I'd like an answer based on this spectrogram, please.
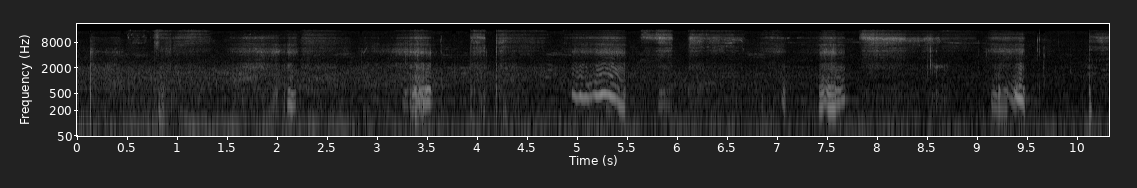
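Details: Two-month-old American Staffordshire Terrier puppy asleep on a lap, dreaming, gives soft, wavering, squeaky whimpers with bending pitch, four short bouts spaced roughly two seconds apart, over quiet room noise.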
